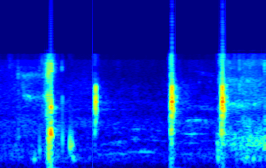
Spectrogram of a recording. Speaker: Sorry, I have hiccups. Oh, okay, alright, fine. These hiccups are hurting me.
